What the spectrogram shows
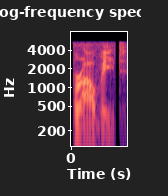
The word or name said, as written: browbeat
